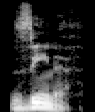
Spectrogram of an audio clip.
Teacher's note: It has 2 syllables, and the stress is on the first syllable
